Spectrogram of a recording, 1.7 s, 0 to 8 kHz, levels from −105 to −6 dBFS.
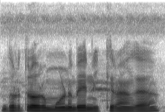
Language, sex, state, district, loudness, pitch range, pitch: Tamil, male, Tamil Nadu, Kanyakumari, -17 LUFS, 105-120 Hz, 120 Hz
